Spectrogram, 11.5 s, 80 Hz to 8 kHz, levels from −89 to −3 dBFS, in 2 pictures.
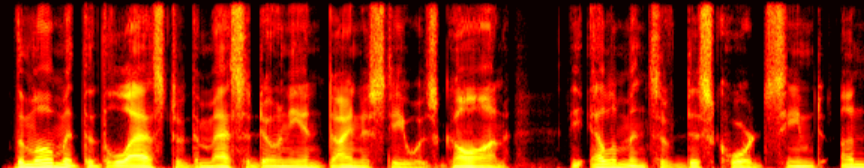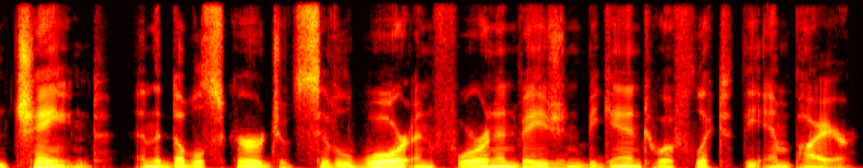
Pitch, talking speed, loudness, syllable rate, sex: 95 Hz, 165 wpm, -20 LUFS, 5.1 syllables/s, male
